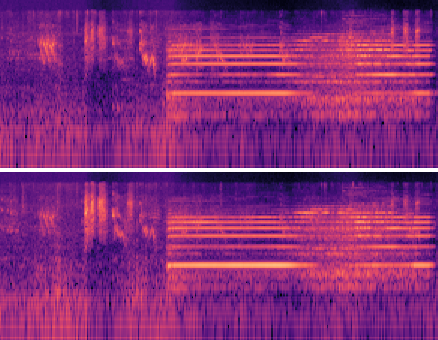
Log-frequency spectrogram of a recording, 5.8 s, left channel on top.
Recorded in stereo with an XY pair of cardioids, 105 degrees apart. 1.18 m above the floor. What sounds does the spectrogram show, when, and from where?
2.2 s a violin: 10° left, 2 m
